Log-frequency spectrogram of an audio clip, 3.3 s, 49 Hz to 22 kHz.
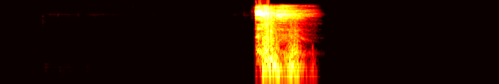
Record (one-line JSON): {"cough_length": "3.3 s", "cough_amplitude": 32768, "cough_signal_mean_std_ratio": 0.25, "survey_phase": "beta (2021-08-13 to 2022-03-07)", "age": "18-44", "gender": "Male", "wearing_mask": "No", "symptom_cough_any": true, "symptom_runny_or_blocked_nose": true, "symptom_change_to_sense_of_smell_or_taste": true, "smoker_status": "Current smoker (1 to 10 cigarettes per day)", "respiratory_condition_asthma": false, "respiratory_condition_other": false, "recruitment_source": "Test and Trace", "submission_delay": "2 days", "covid_test_result": "Positive", "covid_test_method": "RT-qPCR", "covid_ct_value": 30.0, "covid_ct_gene": "N gene"}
